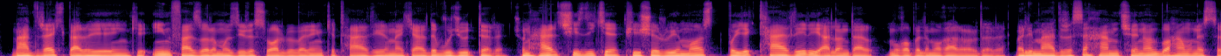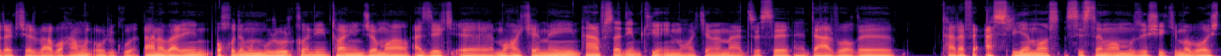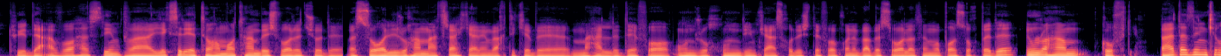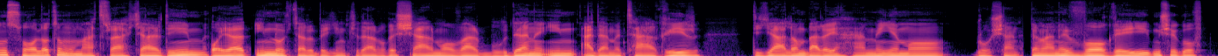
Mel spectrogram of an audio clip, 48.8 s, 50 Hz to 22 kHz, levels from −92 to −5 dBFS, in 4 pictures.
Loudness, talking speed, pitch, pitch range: -26 LUFS, 175 wpm, 105 Hz, 95-115 Hz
